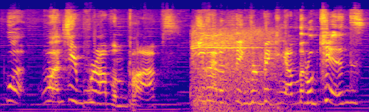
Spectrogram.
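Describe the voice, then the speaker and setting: A woman voicing a brash, excitable young boy witness in a fan-dubbed courtroom drama, with cheeky, slangy delivery. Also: extremely high pitch, normal speed, over music. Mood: defiant. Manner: cheeky, slangy, stammers when cornered. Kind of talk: fan dub courtroom game acting.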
